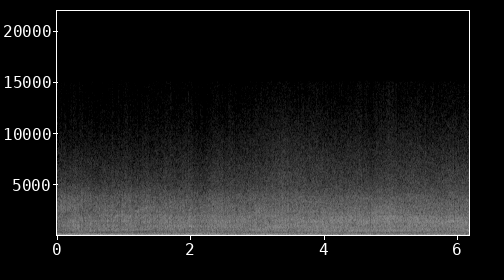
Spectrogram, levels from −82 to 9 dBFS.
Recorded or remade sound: recorded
